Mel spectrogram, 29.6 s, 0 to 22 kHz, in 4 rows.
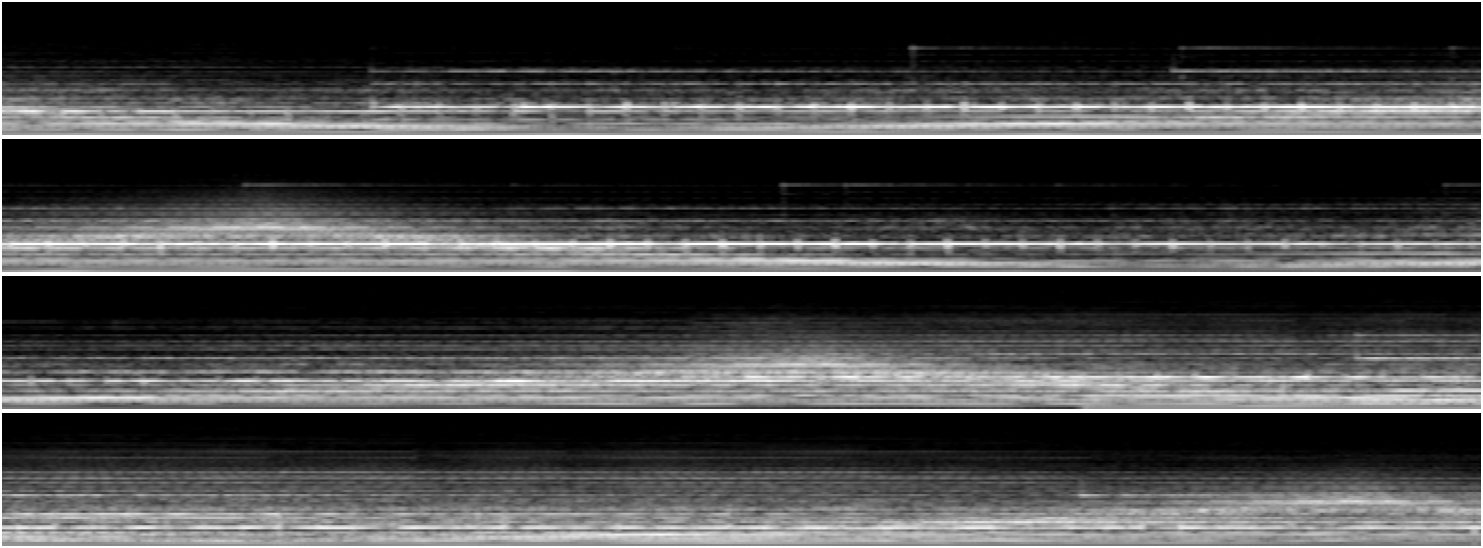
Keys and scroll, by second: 12.8 m, 16.9 Escape, 25.4 v, 26.2 z.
